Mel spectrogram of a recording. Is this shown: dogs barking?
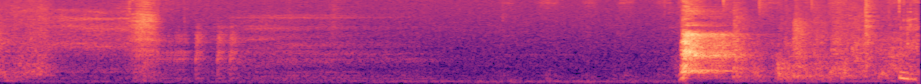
yes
